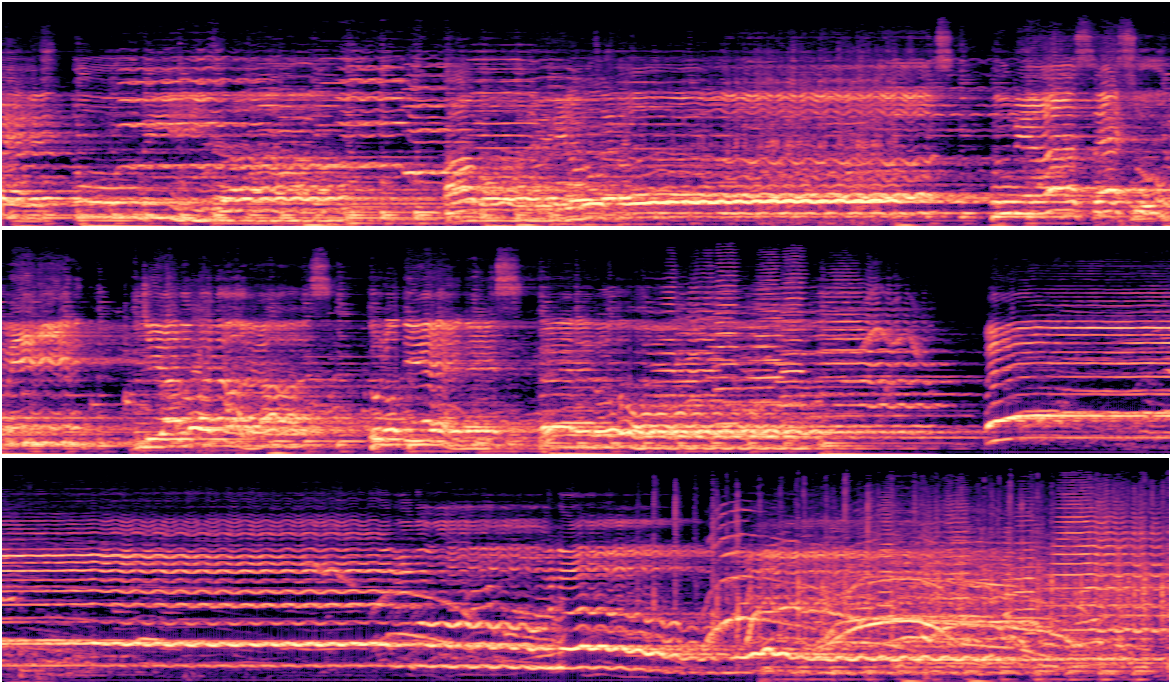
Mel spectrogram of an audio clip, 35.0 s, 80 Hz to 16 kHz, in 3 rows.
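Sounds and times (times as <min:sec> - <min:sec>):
violins and guitars: 0:00.0 - 0:21.5, 0:31.0 - 0:35.0
man singing with vibrato: 0:00.0 - 0:35.0.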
